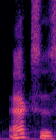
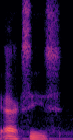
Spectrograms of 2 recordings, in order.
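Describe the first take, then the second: First: It is pronounced like the everyday plural of axe. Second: It is pronounced like the mathematical plural of axis. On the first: The word is read as more than one chopping tool. The speaker calls it right. "such a pedestrian way of saying the plural of the word axe" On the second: The word is read as the mathematical term. The speaker calls it wrong. "I still want to say axes because I just have mathematics on my brain"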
